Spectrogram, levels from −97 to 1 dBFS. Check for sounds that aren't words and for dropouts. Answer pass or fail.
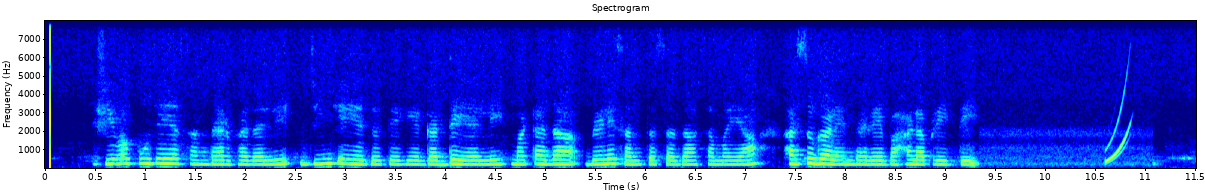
fail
